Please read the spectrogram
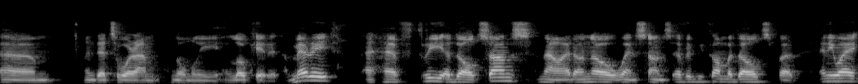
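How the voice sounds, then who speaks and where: A man with a Dutch accent speaks with lively intonation. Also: medium pitch for a man, moderate pace. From Netherlands. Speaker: industry manager, electrical engineer. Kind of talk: webinar self-introduction.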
